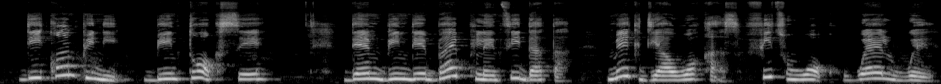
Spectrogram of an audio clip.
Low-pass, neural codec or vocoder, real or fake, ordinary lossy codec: 19.8 kHz; none; real; none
